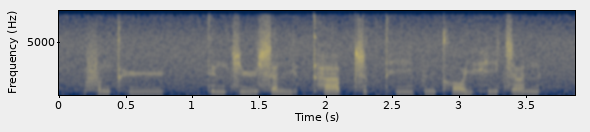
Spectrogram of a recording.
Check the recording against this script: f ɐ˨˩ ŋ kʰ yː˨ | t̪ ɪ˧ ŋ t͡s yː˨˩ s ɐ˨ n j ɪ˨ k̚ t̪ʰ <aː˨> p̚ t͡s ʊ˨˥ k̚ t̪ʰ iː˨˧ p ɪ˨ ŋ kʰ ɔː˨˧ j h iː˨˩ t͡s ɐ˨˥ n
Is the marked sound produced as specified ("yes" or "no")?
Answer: no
